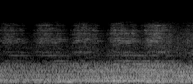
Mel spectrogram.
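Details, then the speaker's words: Nismo Sentra on a track day: rough raspy scraping rises over road and engine noise while slowing; the driver and a listener suspect a brake dust shield rubbing, not confirmed. "Ooh. The brakes seem to be making some noise. Let's check those out and see what's going on."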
